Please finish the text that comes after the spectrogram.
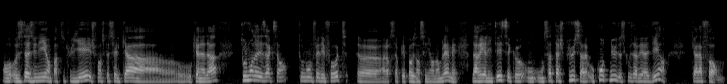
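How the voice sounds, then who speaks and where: A man's voice: on the high side, moderate pace, gravelly, darkish tone, lo-fi sound. A man who used to teach English speaks on a panel, emphatically encouraging students to just speak up. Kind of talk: panel talk.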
